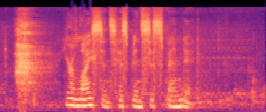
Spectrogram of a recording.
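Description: A woman speaks firmly, close by.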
